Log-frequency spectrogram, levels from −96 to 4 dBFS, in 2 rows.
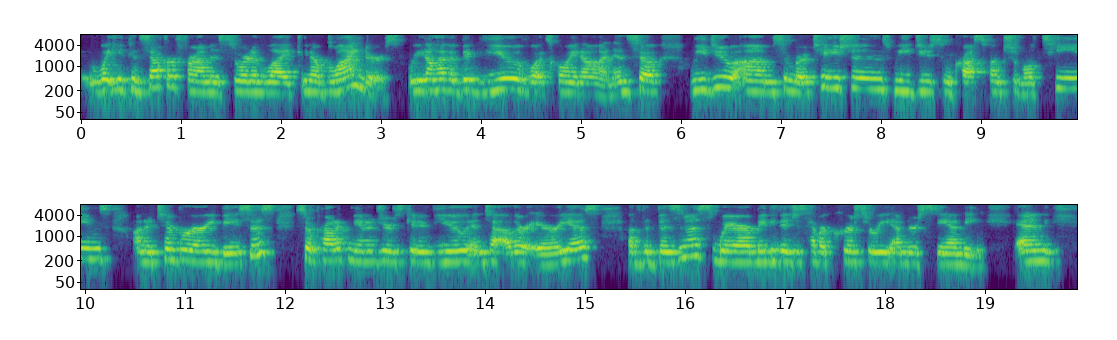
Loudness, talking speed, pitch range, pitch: -14 LUFS, 180 wpm, 180-220 Hz, 190 Hz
